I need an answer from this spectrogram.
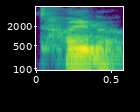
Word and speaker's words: Tina: We've got, it's not, by the way, it's not Tina, it's Tina. Rhymes with China.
